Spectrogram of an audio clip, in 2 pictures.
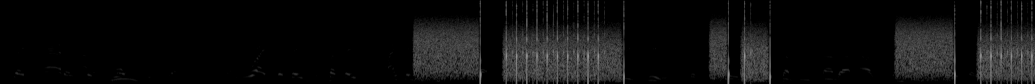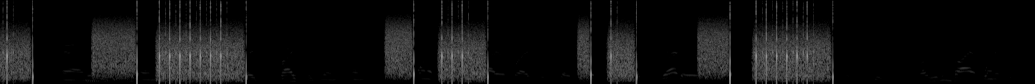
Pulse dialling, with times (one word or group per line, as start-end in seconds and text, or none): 4.1-6.2 0
7.1-7.7 1
8.9-10.7 7
11.3-12.8 7
14.2-15.2 3
16.1-16.7 1
17.3-18.7 6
